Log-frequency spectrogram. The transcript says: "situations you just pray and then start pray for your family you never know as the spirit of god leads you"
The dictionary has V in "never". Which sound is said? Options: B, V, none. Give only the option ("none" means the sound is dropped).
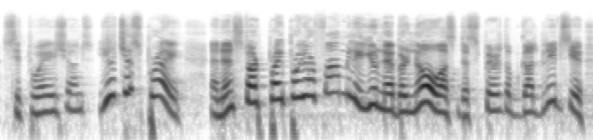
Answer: B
